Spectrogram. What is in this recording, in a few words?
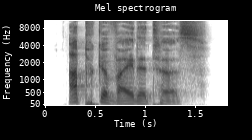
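"abgeweidetes", German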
